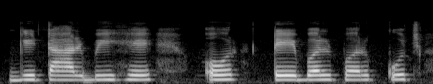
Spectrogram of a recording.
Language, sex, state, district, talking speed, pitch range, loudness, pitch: Hindi, female, Himachal Pradesh, Shimla, 95 wpm, 210-220 Hz, -15 LUFS, 215 Hz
